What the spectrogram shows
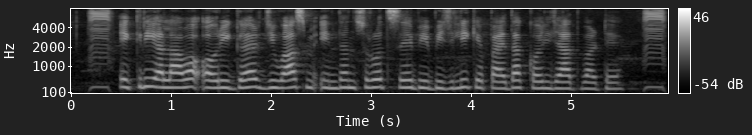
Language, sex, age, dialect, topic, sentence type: Bhojpuri, female, 18-24, Northern, agriculture, statement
